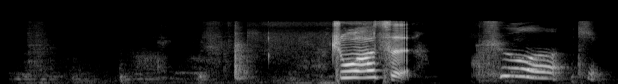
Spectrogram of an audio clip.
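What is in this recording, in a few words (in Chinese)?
"zhuo1 zi5" Mandarin Chinese, female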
